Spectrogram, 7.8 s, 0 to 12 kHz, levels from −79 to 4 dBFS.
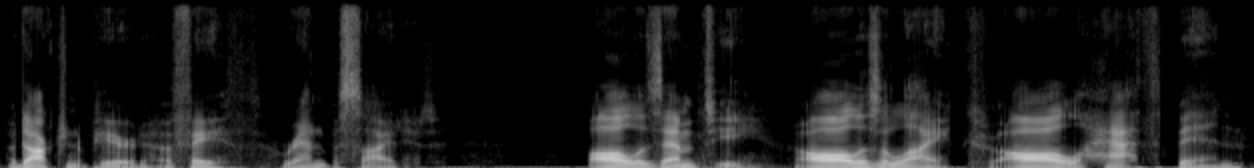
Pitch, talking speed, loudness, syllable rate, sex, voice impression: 100 Hz, 130 wpm, -21 LUFS, 4.3 syllables/s, male, very masculine, very adult-like, slightly middle-aged, very relaxed, very weak, very dark, slightly soft, muffled, slightly halting, very raspy, cool, slightly intellectual, sincere, very calm, very mature, slightly friendly, reassuring, very unique, slightly elegant, wild, kind, modest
